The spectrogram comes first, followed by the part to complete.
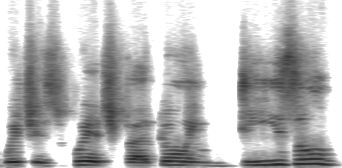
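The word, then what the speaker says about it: deasil: notes diesel really well she says deosil no diesel according to all the dictionaries i'm looking at oh i see merriam-webster has both pronunciations oh really it looks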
